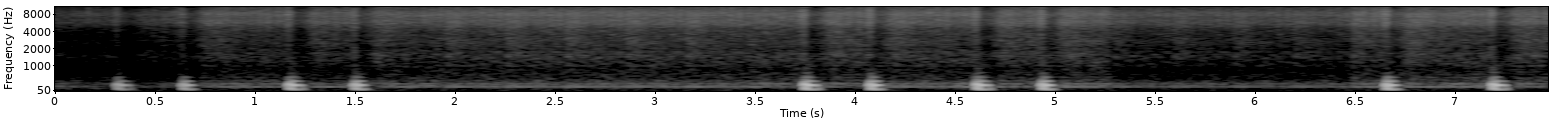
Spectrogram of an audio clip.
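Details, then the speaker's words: Normal heart sounds at the apex (mitral area): crisp paired lub-dub at about 70 a minute, S1 louder than S2, no murmur. "listen at the apex here at the mitral area s1 is usually louder than s2"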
